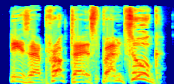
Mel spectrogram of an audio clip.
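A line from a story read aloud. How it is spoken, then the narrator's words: Calling out. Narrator (German): rief Fix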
